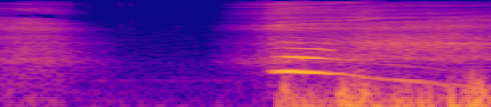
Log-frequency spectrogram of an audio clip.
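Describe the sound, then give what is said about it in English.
A person fakes a yawn: a breathy inhale, a brief silent pause, then a drawn-out voiced exhale whose tone slides steadily downward in pitch. “And even hearing me try to yawn is probably going to help you do it.”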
